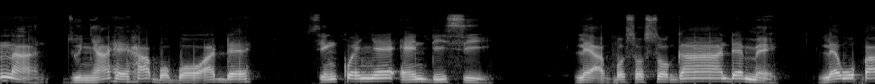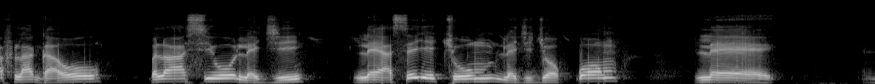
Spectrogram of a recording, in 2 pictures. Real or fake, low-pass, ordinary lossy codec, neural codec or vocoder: real; 10.8 kHz; Opus, 32 kbps; none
